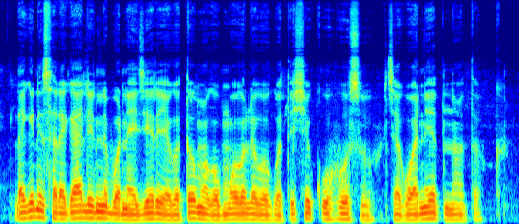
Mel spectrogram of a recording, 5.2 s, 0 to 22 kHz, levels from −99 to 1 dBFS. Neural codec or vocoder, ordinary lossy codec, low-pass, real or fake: none; none; none; real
